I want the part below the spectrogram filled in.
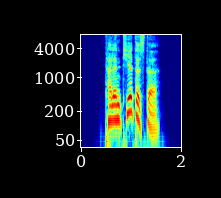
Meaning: inflection of talentiert: 1. strong/mixed nominative/accusative feminine singular superlative degree 2. strong nominative/accusative plural superlative degree
- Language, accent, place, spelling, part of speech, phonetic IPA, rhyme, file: German, Germany, Berlin, talentierteste, adjective, [talɛnˈtiːɐ̯təstə], -iːɐ̯təstə, De-talentierteste.ogg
